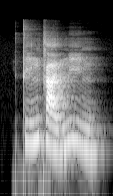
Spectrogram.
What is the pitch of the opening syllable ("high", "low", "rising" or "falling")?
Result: rising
